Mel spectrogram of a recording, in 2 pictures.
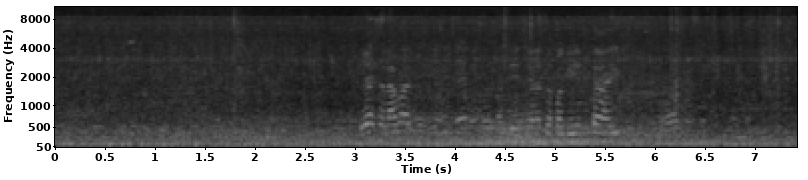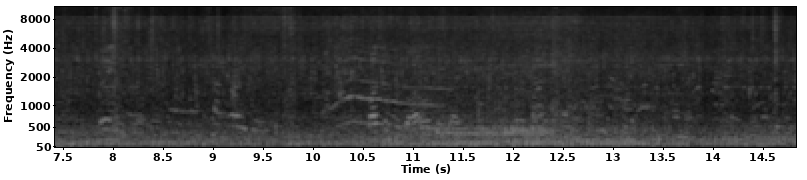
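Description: Street ambience: indistinct voices of people talking over a steady low rumble of traffic, with the voices loudest about three to six seconds in.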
